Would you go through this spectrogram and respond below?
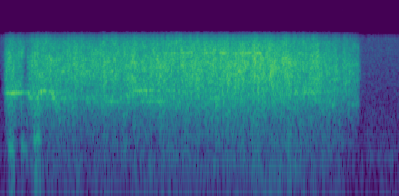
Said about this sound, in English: Is that Sorry, like a background applause or something? Foreground applause, really.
